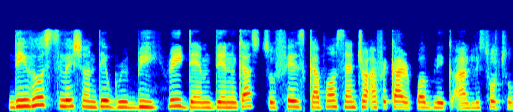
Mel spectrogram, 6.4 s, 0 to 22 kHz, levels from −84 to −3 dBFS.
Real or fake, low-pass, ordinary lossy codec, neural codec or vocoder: fake; 7.2 kHz; none; codec, 16 kHz, 0.5 kbps, X-Codec, WavLM features, trained on Multilingual LibriSpeech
